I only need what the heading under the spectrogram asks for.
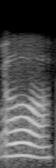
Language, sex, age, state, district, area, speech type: Assamese, female, 30-45, Assam, Sivasagar, rural, conversation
